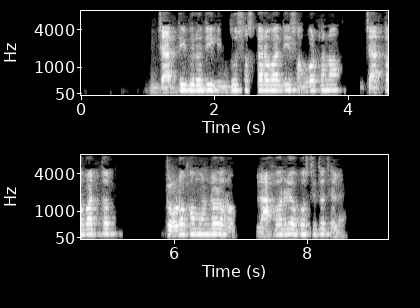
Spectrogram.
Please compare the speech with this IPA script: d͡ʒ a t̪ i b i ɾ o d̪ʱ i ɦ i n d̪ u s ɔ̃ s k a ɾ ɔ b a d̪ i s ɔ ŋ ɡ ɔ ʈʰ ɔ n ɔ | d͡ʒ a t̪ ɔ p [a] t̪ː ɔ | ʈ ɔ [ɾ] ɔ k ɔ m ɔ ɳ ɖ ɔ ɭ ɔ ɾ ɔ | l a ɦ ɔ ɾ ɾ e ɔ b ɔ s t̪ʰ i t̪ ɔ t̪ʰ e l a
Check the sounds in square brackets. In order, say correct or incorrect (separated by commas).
correct, incorrect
